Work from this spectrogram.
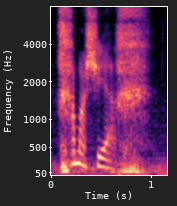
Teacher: You have to add a little bit of a throaty little ch.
